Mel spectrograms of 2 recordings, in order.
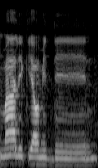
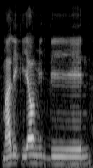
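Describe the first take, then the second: First: The first vowel of malik is held long. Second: The first vowel of malik is kept short. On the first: It names the one who rules over the Day of Judgment. "kalau kita baca panjang, ya, ma panjang" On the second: It names the king of the Day of Judgment. "Tapi boleh juga baca pendek"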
